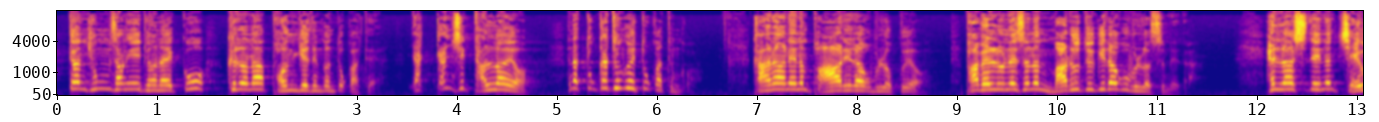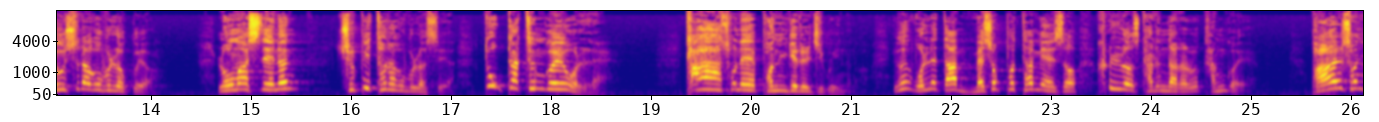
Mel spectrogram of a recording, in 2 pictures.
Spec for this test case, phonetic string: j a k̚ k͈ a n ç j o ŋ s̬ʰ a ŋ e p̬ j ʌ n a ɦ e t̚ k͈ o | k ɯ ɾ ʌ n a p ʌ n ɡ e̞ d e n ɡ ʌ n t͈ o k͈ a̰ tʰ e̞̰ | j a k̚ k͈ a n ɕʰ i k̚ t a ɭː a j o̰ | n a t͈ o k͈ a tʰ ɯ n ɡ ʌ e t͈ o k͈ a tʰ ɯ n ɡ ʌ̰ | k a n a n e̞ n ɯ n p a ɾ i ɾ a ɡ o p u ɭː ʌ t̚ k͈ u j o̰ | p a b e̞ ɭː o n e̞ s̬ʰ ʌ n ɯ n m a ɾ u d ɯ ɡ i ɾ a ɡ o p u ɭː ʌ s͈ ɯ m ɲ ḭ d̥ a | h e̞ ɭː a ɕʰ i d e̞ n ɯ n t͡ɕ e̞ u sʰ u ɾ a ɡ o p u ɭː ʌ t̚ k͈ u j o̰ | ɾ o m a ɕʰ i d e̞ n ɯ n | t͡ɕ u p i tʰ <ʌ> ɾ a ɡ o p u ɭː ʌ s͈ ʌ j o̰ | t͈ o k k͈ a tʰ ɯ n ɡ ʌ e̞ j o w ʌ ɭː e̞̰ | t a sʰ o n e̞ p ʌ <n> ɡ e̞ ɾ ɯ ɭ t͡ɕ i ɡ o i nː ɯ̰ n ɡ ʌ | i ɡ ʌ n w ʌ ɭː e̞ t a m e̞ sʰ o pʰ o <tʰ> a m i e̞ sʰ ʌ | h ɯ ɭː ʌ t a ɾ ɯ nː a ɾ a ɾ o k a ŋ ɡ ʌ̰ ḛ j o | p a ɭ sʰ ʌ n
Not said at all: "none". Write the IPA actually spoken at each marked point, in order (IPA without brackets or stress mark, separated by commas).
ʌ, n, tʰ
